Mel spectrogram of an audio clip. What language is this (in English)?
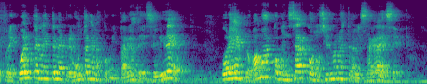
Spanish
